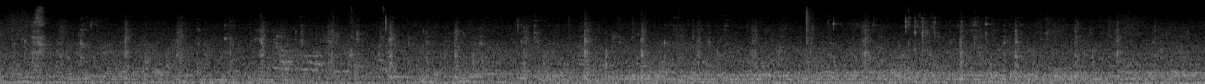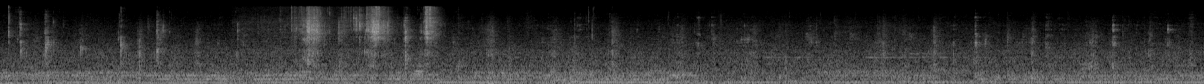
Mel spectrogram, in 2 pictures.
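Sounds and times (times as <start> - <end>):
person chewing: 0.0 - 24.0
loud crunches: 14.4 - 17.0.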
